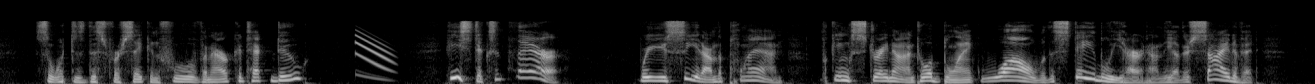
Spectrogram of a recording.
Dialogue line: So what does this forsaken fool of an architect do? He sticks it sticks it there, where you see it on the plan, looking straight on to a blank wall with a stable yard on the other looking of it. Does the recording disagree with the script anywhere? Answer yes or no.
yes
